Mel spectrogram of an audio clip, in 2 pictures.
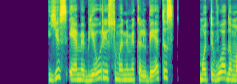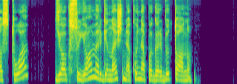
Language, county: Lithuanian, Klaipėda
